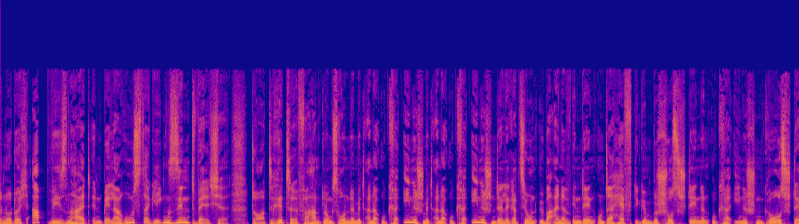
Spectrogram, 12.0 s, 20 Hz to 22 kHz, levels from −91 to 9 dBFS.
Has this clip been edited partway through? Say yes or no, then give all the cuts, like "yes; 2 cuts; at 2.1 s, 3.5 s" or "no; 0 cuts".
yes; 3 cuts; at 4.0 s, 6.3 s, 8.5 s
